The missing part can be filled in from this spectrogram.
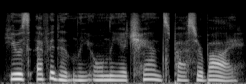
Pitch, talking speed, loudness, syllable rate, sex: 205 Hz, 195 wpm, -17 LUFS, 6.2 syllables/s, female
